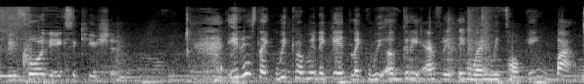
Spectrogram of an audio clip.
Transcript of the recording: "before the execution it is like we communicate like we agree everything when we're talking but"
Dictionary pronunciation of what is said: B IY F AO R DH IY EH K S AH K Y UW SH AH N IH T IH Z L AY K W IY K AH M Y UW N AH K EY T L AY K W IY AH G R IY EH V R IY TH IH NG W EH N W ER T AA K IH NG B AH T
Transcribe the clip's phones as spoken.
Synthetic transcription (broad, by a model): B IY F AO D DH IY EH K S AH K Y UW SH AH N IH T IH S L AY K W IY K AH M Y UW N AH K EY T L AY K W IY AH G R IY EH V R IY T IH NG W EH N W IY T AA K IH NG B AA T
